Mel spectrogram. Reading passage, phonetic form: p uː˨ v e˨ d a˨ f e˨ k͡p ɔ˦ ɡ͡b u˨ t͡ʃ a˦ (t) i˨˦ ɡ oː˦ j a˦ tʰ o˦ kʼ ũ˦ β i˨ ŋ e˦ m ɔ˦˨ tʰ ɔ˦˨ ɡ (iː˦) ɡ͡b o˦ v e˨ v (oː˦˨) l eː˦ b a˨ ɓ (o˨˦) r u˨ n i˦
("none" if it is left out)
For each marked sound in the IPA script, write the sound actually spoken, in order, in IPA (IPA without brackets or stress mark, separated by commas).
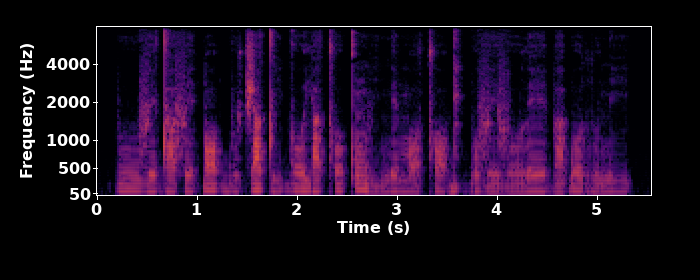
t, i˦, oː˨, o˦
